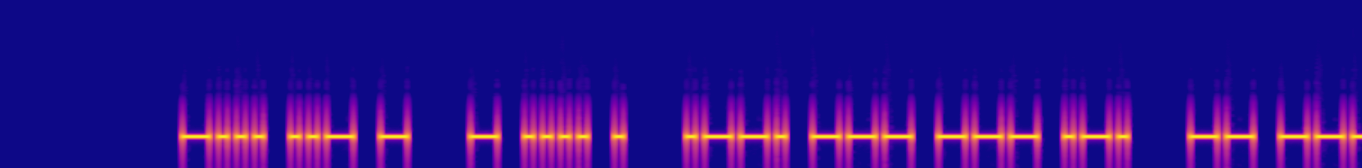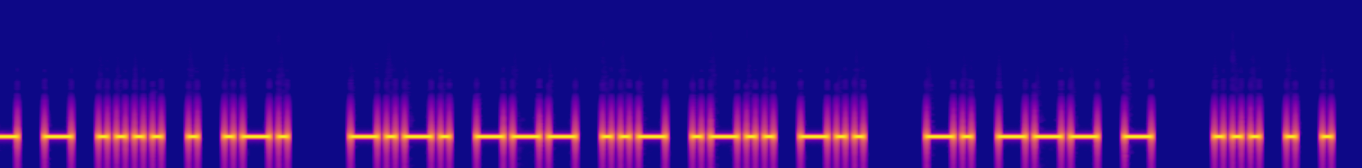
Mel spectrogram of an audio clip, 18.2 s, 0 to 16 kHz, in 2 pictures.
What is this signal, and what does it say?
Morse code, heard as a keyed tone, about 20 wpm, 700 Hz. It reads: BUT THE POOR MOTHER COULD NOT SEE
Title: Sentences from Top 1000 Words 20wpm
